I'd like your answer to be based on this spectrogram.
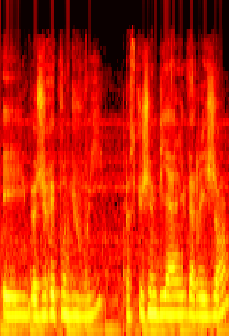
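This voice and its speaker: A dark, mellow, somewhat breathy voice moves at a moderate pace. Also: woman. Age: 70s. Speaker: local resident. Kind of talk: interview testimony.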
